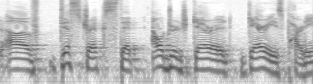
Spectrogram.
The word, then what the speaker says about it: Gerry: districts that Eldridge Garrard Gary's party not Eldridge Gary not Jerry if we mispronounce it now but we say Des Moines anyway so it doesn't really matter but it comes from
